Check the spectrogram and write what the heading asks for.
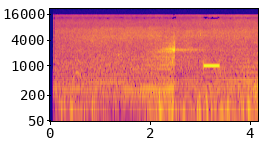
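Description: A held droning chord of steady tones that swells and cuts off sharply about two and a half seconds in, then a short, loud, pure beep just after three seconds.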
